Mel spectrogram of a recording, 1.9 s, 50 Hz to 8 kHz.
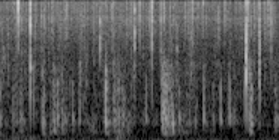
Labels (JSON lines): {"label": "biophony, sea urchins (Echinidae)", "recorder": "SoundTrap 600 or HydroMoth"}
